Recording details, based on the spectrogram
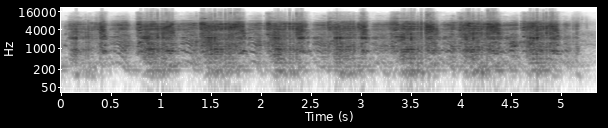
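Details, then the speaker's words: Honda CR-V RD1: rhythmic high creaking rasp; after replacing the upper arm the squeak was traced to a worn front strut mount. "понял что скрипела думала и верхний рычаг на его менял все он не скрипит нормально все это оказалось чашка стойки"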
